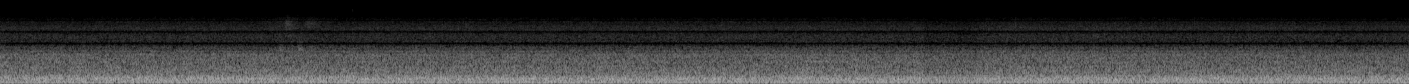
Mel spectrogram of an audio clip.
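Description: Steady low mechanical rumble with a constant hum underneath.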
